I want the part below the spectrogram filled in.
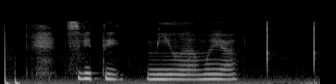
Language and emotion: Russian, positive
